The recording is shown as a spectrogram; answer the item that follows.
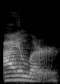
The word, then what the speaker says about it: Eiler: Melissa, there's one of the girls on the tribe, Melissa, and it's looked like two I's, E-R, but it was actually I-L-E-R, and it's pronounced Eiler, Melissa Eiler.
